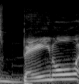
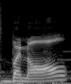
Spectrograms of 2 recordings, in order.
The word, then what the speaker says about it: banal: I pronounce this banal and people made fun of me. It's banal. Banality.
